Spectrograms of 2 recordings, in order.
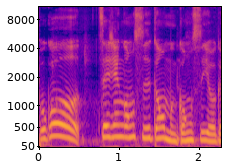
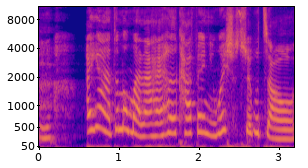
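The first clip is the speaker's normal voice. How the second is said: put-on cutesy baby voice, much higher pitch; 10 semitones higher, 5 dB quieter than usual. Recalling a man who got drunk during work hours and spoke to everyone: cutesy baby voice. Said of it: "然后用娃娃音跟我们每个人说话".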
